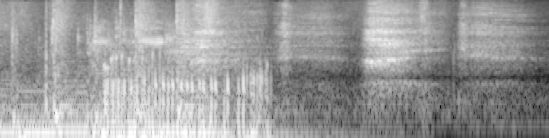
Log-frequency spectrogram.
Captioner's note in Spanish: Ruido de sus tripas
